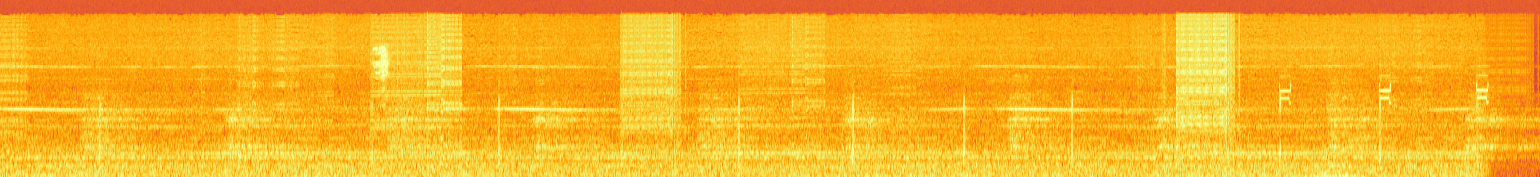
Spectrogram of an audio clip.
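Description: A spacecraft engine hums with a steady low rumble.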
